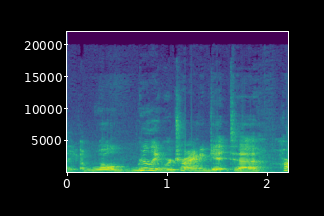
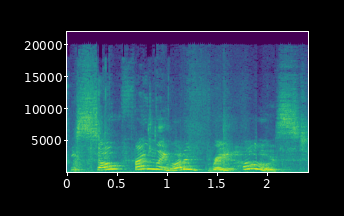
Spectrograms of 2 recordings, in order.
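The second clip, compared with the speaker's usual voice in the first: lightly voiced pleased Nicholas; 11 semitones higher than usual. Nicholas praising the host.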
